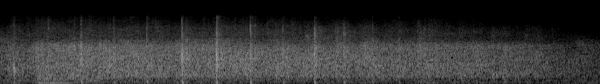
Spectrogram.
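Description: Audience applauding: a dense patter of hand claps that starts just as the music stops, with a few sharper single claps standing out in the middle, then fades away toward the end.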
